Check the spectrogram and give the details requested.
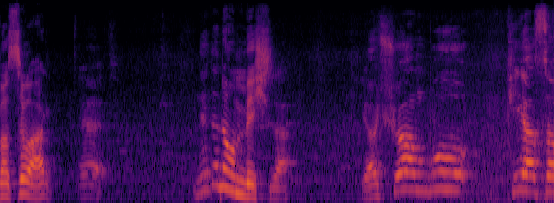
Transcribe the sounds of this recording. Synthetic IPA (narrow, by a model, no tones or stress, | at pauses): masɯvaɾ̥ | eɛt̪ | ned̪ænonbɛʃɾa | jaʃuanbupʰijasa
